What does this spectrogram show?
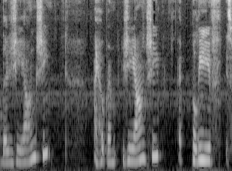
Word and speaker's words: jiangshi: Jiangshi, I believe is how you pronounce it.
